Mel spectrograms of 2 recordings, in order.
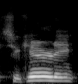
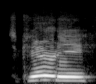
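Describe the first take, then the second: First: Said in the usual way. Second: Loud call, higher; calling security. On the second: Acted. Host shouts for security to remove the heckler. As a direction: yell it across the room for help.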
